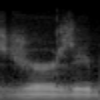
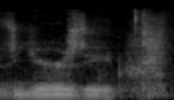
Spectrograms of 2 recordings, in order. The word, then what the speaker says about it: Jerzy: And then, of course, it ended up being Jerzy Skolimowski, who for years I pronounced his name as Jersey, but I think the actual pronunciation is Jerzy.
